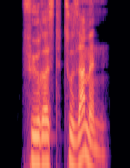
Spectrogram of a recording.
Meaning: second-person singular subjunctive I of zusammenführen
- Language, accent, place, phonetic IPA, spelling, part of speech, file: German, Germany, Berlin, [ˌfyːʁəst t͡suˈzamən], führest zusammen, verb, De-führest zusammen.ogg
